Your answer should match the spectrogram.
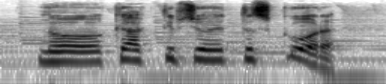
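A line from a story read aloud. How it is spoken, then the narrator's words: Tearful mumble. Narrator (Russian): промычала плаксивым голосом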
